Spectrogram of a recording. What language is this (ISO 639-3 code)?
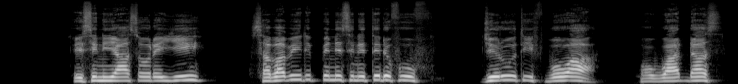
orm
